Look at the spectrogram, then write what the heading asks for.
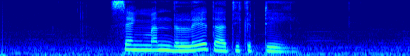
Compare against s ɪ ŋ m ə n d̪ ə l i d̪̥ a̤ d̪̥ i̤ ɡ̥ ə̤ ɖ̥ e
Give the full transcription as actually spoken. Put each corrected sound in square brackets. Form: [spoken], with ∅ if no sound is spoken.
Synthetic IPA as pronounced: s ɪ ŋ m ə n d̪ ə l [e] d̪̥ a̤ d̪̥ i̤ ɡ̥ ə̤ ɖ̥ e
